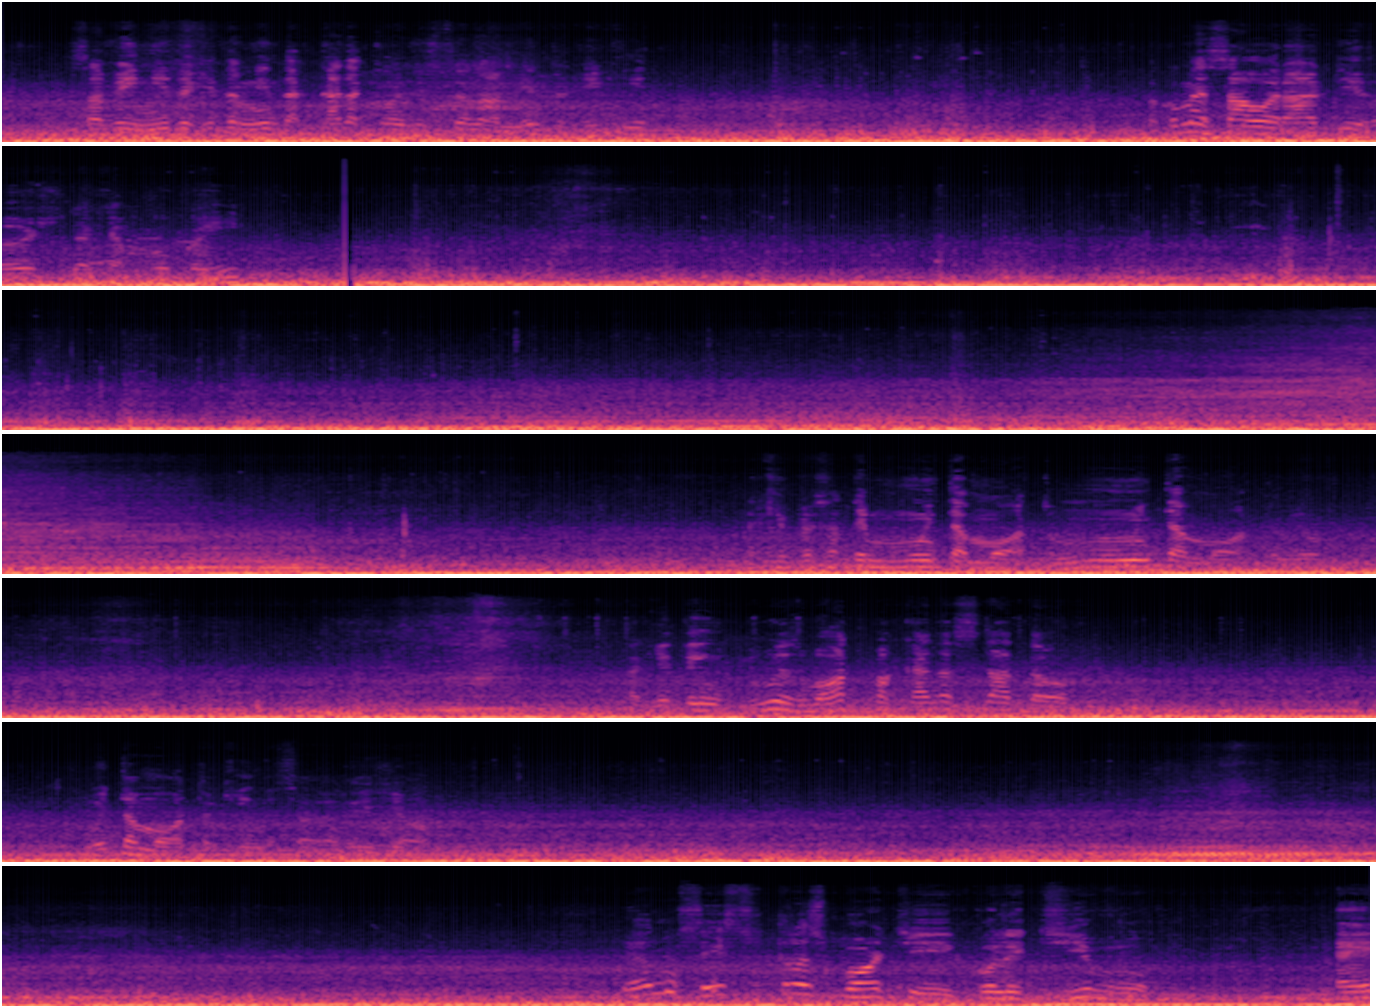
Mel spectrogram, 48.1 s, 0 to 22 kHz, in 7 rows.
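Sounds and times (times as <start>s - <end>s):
van engine and tyres droning: 0.0s - 48.0s
motorcycle passing: 16.6s - 23.0s, 27.6s - 30.6s, 39.0s - 42.4s.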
